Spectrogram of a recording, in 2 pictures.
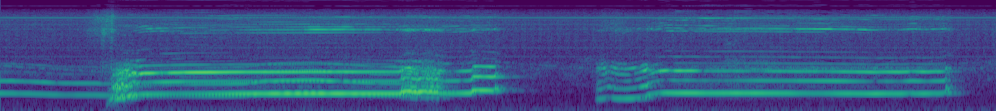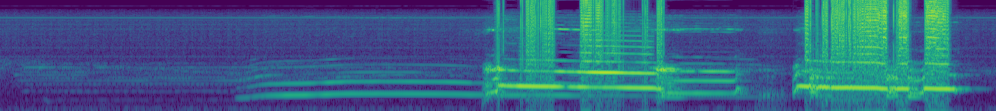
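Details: Sirius, a puppy, howling in a string of drawn-out, wavering notes with short pauses between them, some ending in quick wobbles, followed by sharp yips and barks bursting in near the end.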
